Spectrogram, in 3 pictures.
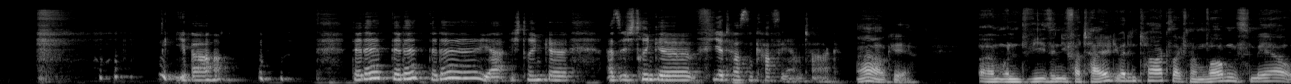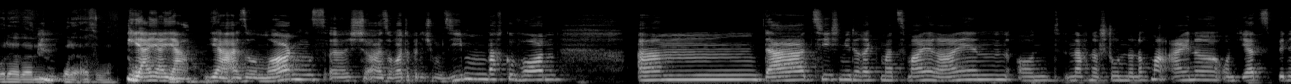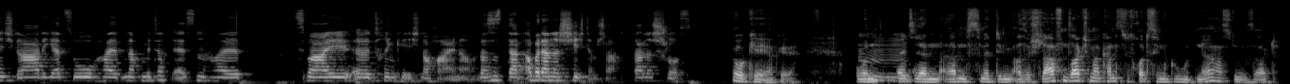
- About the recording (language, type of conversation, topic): German, advice, Was kann mir helfen, abends besser abzuschalten und zur Ruhe zu kommen?
- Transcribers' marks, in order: mechanical hum; chuckle; laughing while speaking: "Ja"; chuckle; put-on voice: "Tede, tede, tede"; other background noise; static; throat clearing; distorted speech; unintelligible speech; drawn out: "Ähm"; background speech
